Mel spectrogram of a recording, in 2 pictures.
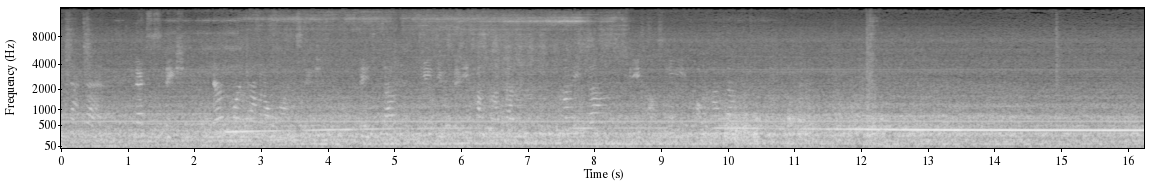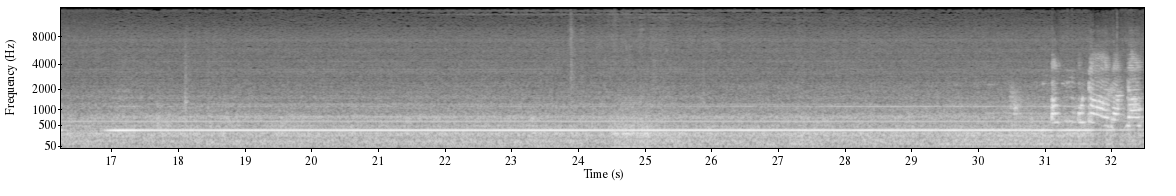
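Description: Airport metro express train running on its line, its electric traction drive whining over the rumble of the wheels on the rails. The whine rises in pitch over the first few seconds as the train picks up speed, then holds steady, cutting out briefly about halfway through before resuming.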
